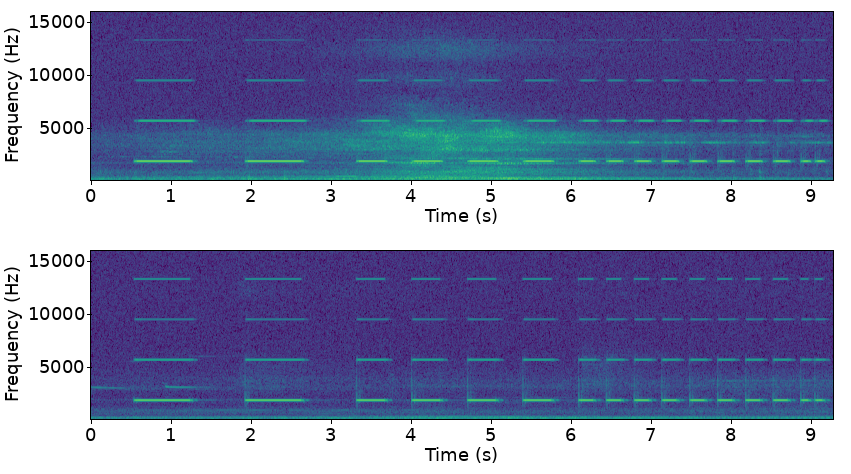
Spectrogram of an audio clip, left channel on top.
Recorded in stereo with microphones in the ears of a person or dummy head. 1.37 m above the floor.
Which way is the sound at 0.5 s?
30° right (ahead or behind).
